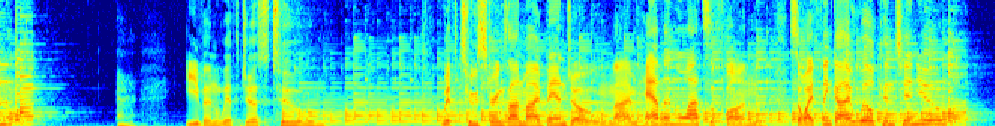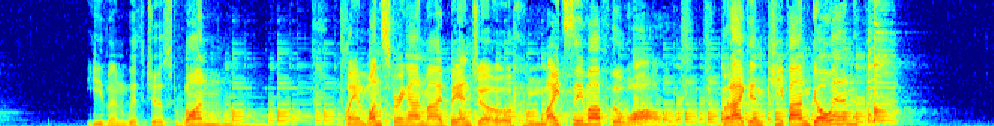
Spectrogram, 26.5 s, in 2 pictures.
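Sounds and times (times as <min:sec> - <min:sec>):
five-string banjo playing: 0:00.0 - 0:00.8, 0:03.6 - 0:13.2, 0:15.6 - 0:25.4.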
